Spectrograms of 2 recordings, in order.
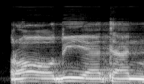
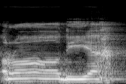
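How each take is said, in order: First: The word ends with a -tan syllable. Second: The word ends with an h sound. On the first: The reciter continues into the next words. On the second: The reciter stops after this word.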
